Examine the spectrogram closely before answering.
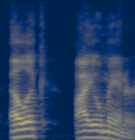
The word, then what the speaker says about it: Elic Ayomanor: Elic Ayomanor, and that's how you pronounce it.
